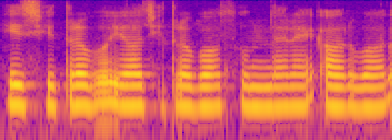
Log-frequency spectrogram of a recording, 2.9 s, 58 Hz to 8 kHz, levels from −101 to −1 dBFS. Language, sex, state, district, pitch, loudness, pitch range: Hindi, female, Maharashtra, Gondia, 190 Hz, -15 LUFS, 190-200 Hz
